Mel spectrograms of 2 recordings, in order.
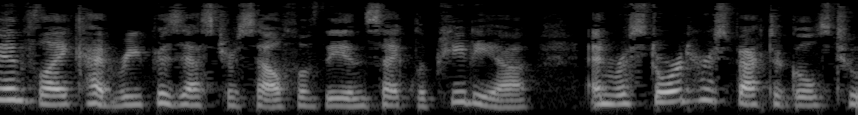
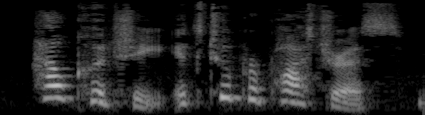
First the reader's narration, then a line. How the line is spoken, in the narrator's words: Miss Glyde exclaimed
